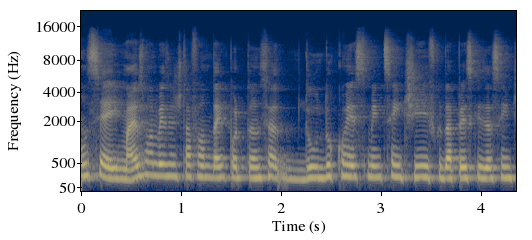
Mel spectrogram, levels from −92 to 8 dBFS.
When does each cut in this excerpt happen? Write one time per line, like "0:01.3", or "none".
none

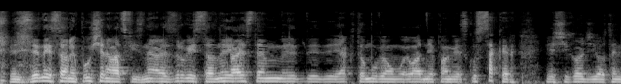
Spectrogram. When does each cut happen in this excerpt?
0:02.3

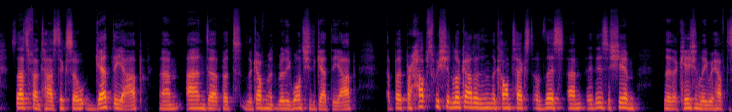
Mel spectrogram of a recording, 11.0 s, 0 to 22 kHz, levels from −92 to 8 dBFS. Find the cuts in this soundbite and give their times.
0:02.2

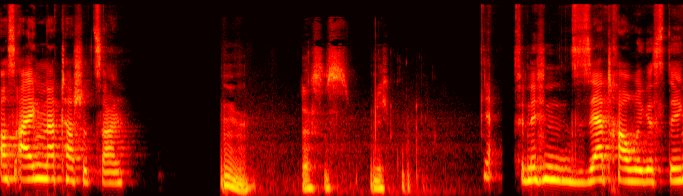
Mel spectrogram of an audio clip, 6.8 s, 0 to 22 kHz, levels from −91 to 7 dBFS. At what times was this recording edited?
0:05.0

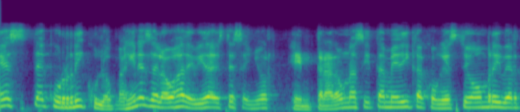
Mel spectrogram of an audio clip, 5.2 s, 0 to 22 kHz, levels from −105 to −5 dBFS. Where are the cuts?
0:01.1
0:02.9

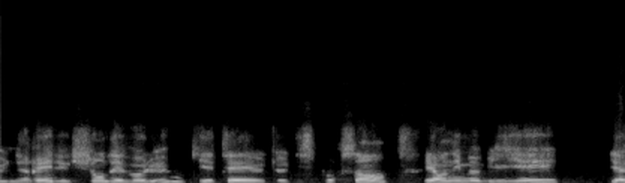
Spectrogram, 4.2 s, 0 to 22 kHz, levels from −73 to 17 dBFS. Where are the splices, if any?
0:02.8

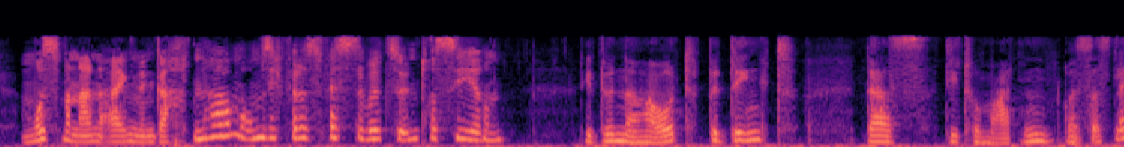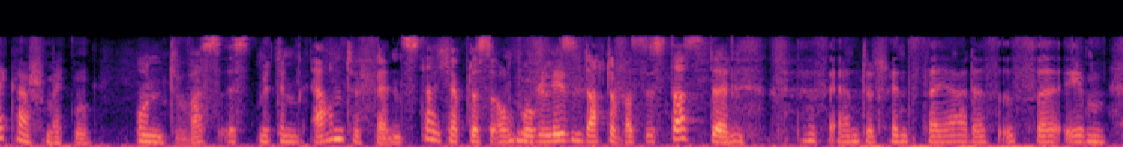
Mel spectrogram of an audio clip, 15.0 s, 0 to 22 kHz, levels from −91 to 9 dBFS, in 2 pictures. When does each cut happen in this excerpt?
0:03.8

